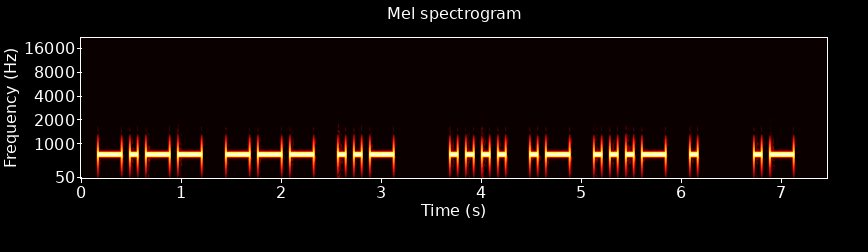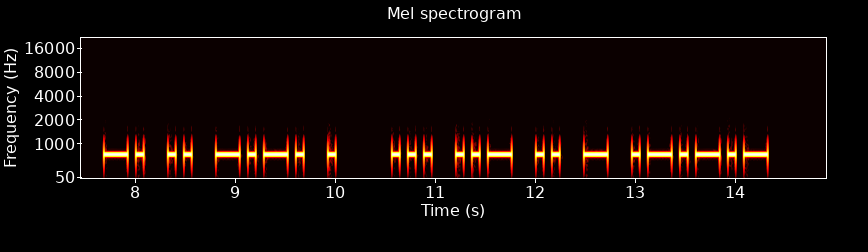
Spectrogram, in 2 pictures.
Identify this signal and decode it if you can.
Morse code, heard as a keyed tone, about 15 wpm, 700 Hz. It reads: YOU HAVE A NICE SUIT.
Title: Sentences from Top 1600 Words 15wpm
